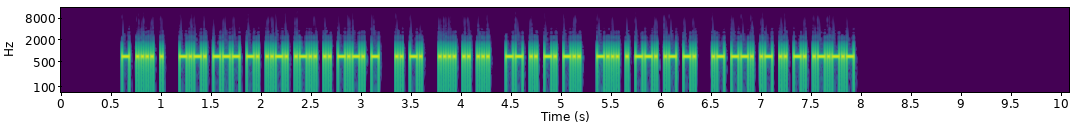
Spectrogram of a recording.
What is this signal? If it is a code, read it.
Morse code, heard as a keyed tone, about 50 wpm, 700 Hz. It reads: THE CONFLICT IN HIS MIND BEGAN AGAIN.
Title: Sentences from Top 1300 Words 50wpm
